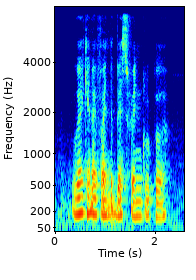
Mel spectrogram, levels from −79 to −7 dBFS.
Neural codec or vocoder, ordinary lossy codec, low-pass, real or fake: codec, 16 kHz in and 24 kHz out, 1 kbps, XY-Tokenizer; none; 7.2 kHz; fake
